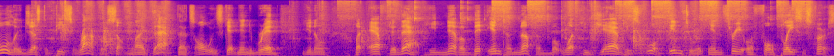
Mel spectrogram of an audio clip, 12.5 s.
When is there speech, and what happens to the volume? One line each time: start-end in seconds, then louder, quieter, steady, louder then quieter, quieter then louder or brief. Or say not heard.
0.0-12.4 steady.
